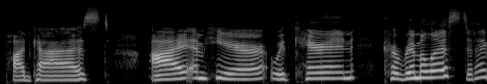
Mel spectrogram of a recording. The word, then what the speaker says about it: Kerryn Karimalis: I am here with Kerryn Karimalis. Did I pronounce that one right?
